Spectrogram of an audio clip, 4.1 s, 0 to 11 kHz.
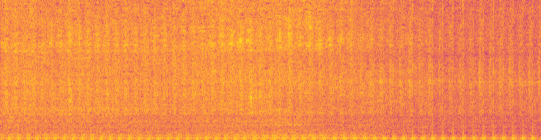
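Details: Yamaha Mio Soulty scooter with a 59mm big-bore block, after the carburetor overflowed and it was hard to start, pulsing steadily at a fast idle, firing evenly with no misses; running properly.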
